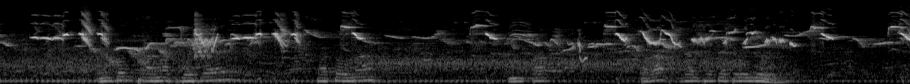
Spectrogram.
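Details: Contest-champion oriental magpie-robin in a cage, set up alone with no rival, singing a rich varied song of sharp whistles, rasps and quick rising and falling notes, over a faint low hum.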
